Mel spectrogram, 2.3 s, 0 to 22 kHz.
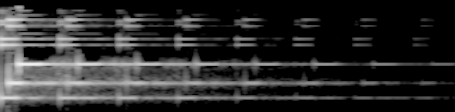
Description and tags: buttonchime02up
Reverberated with delay.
